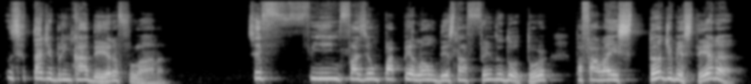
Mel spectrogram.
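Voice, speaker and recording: A man's voice: high voice, sing-song, moderate pace, dark tone, husky, voice pushed up, full character voice. A man putting on an exasperated scolding twin sister. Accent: Brazilian Portuguese. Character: indignant slim young woman, an exasperated twin.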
